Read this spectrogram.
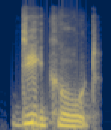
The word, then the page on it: decode: Indian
